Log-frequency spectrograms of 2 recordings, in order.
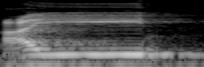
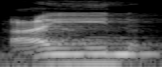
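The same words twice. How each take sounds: First: The final n ends plainly, with no bounce. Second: The final n ends with a bouncing release. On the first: The speaker calls it right. "सही अदायगी है" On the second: The speaker calls it wrong. "आखिर में नून के ऊपर कलकला करना"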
